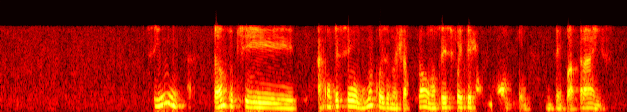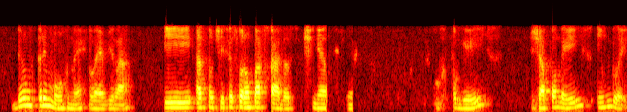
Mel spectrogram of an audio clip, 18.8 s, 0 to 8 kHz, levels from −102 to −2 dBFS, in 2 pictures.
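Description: A G.723.1 codec running at 6.3 kbit/s encodes this speech throughout, in 30 ms frames with a slowly updated voice model and nothing above 4 kHz. The heavy damage makes the voice muffled and hoarse, with consonants smeared together. Between 7.59 and 7.73 s, the other side's voice leaking through appears as a faint scrap about 25 dB below the talker, likely because the echo canceller left part of the loudspeaker playback in the microphone signal. From 14.3 to 15.11 s and again from 15.58 to 16.01 s, the speech is suppressed in double talk: the talker's voice sinks by around 35 dB, likely because both sides spoke at once and the echo canceller turned everything down rather than pass echo.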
